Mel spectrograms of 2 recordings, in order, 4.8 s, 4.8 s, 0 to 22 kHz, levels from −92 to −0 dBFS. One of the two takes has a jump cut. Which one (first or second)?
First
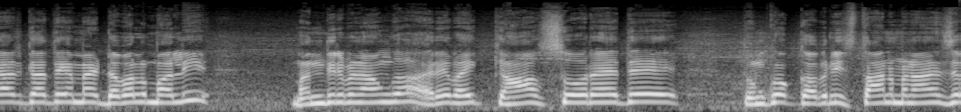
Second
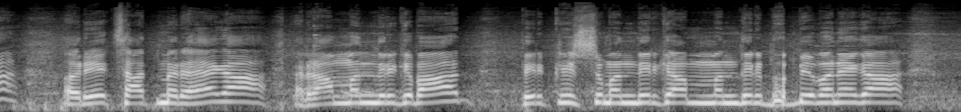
second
